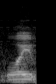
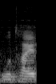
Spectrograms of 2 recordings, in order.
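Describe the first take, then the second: First: The word is shortened to one syllable. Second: The word is said with two full syllables. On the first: This is a local regional form. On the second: This is the standard form.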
